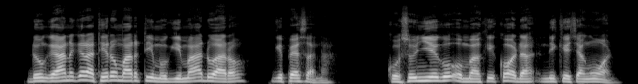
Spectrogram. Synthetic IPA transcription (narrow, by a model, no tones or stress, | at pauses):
doŋɡeanɡɪɾatɪɾɔmartɪmoɡimaːdwaɾɔ | ɡɪpɛs̬a̰na̰ | kosoɲjeɡoomakɪkɔdaniket͡ʃaŋwɔn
